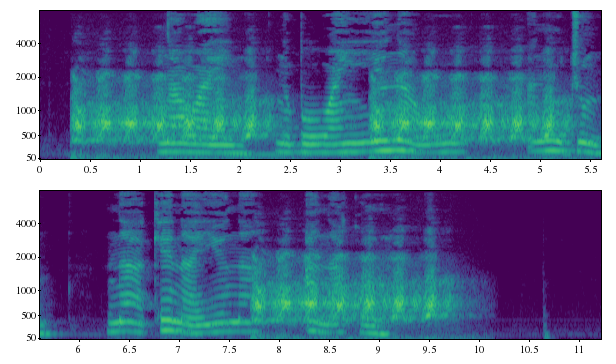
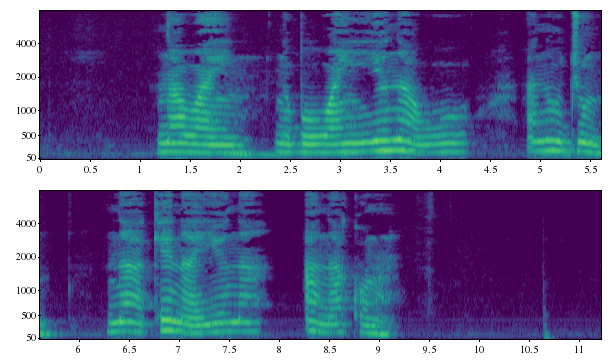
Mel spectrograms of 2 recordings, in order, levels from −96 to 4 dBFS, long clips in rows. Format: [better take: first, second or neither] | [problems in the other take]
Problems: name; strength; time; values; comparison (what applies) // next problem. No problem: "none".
second | background sound (Bark); 5 dB above the speech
